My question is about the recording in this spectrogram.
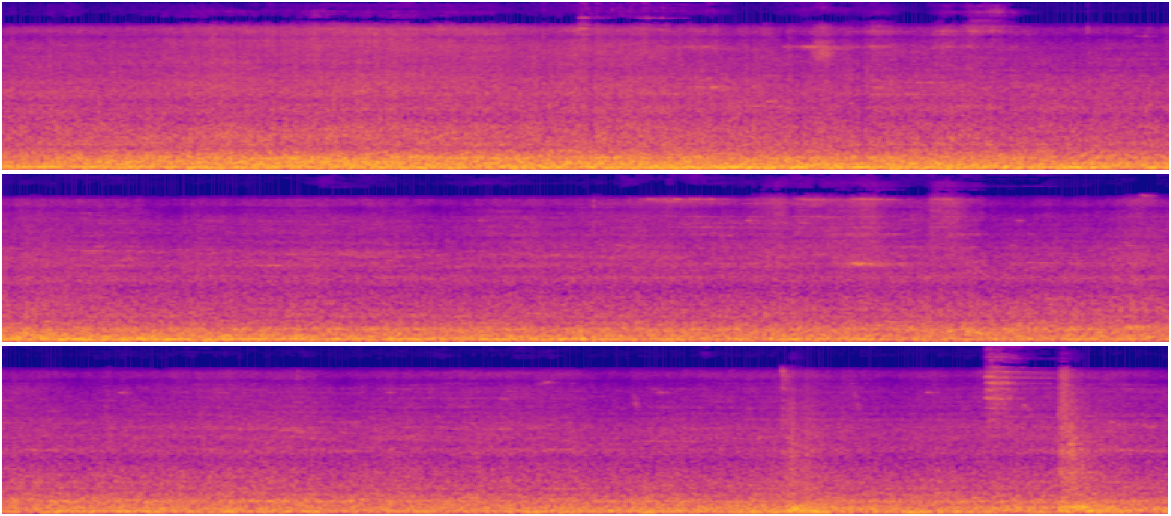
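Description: Autorack freight cars rolling past close by: a steady roll of steel wheels on rail, louder in the first half, with a couple of sharp knocks near the end.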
